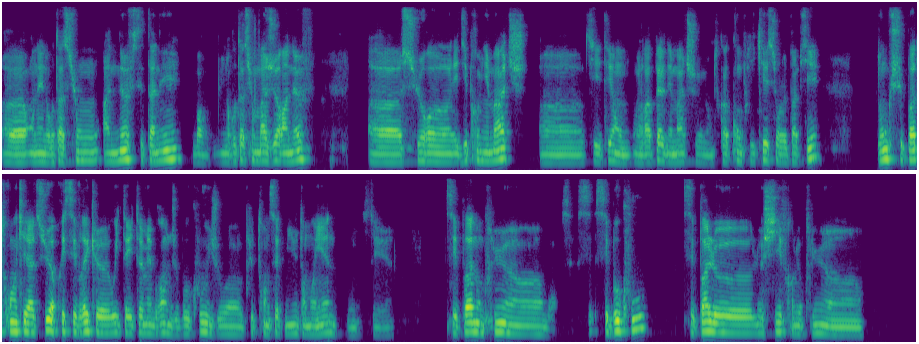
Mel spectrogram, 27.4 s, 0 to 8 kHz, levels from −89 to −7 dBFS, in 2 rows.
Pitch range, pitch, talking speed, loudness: 95-120 Hz, 105 Hz, 180 wpm, -29 LUFS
